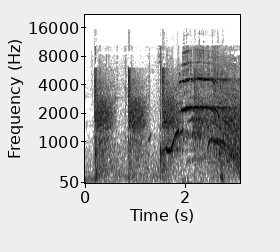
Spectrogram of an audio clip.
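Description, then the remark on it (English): Three sharp, loud smacks of a firm spanking land at an even pace, each with a short ringing tail, then high wavering yelps and whoops rise up after the last one. “and after assessing the situation and studying her closely, we believe the best course of action is a firm, strong spanking.”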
